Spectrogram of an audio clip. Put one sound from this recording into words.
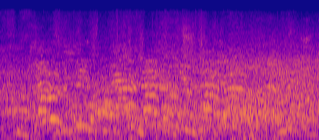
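Gloved punches land with dull thuds.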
